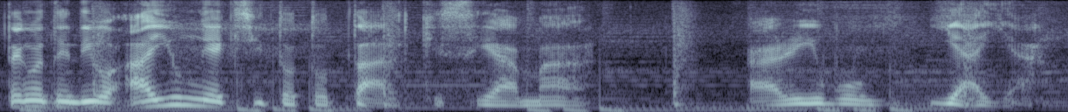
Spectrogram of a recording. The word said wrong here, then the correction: Arigüeyaya: No sé si lo dije bien. – Arigüeyaya, sí, es...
